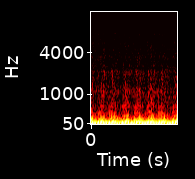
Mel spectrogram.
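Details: Project Zero build, running after fuel pump replacement, odometer at one mile, oil pressure reading suspected faulty from a poorly grounded sensor: deep, steady idle with slight even lope, no knocks or ticks. Normal idle.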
